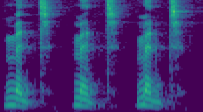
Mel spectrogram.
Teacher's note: An M, a schwa, which is a reduced vowel, and T.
